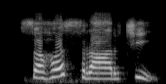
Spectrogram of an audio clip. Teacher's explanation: भयकृद्भयनाशनः। सहस्रार्ची, सहस्रार्ची, सहस्र ह के ऊपर आघात, सहस्रार्ची, वहां पे स आधा और र के जैसे उच्चार करना है, त्र नहीं करना । हाँ, सहस्रार्ची, रार्ची आधा र, चीरस्व सहस्रार्चिस आधा स, सहस्रार्चिस,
